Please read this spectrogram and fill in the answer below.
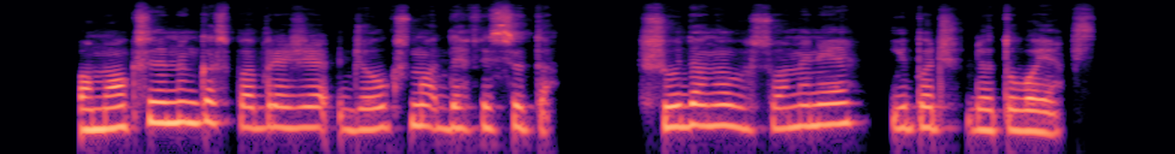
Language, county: Lithuanian, Šiauliai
